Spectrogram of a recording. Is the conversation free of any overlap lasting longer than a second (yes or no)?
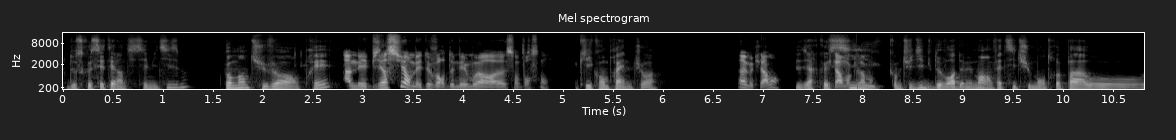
yes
